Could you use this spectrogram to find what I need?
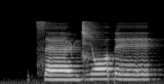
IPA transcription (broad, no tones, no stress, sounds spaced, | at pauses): t͡s ɛː ɳ d͡ʑ ɔː ɗ eː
